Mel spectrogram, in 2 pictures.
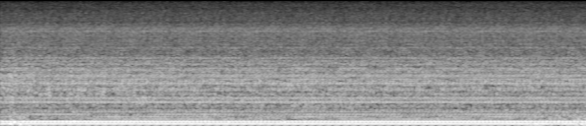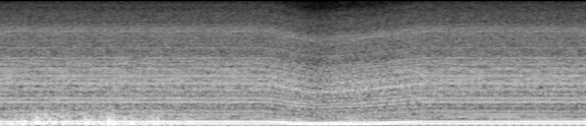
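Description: A heavy engine hums steadily, dipping briefly in pitch.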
